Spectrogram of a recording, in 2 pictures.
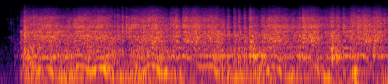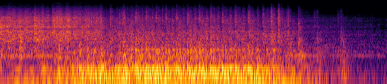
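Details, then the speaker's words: Maserati with an original-style ignition, restarted after a rest: long steady cranking, then the engine catches with a brief rough roar and dies within two seconds. It fires but won't stay running, and the owner suspects the starter isn't shimmed right. "dang it man she runs guys she runs it's just keeping it running come on okay enough playing around obviously she's not wanting to stay running"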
